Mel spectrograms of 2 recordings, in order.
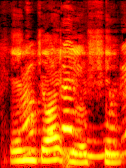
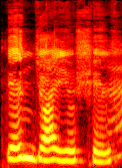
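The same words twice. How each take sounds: First: Said in the usual way. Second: Laughing. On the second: Shown as a demonstration. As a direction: say "Enjoy yourself" through a light laugh. Repeats phrase, second take laughing.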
